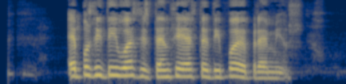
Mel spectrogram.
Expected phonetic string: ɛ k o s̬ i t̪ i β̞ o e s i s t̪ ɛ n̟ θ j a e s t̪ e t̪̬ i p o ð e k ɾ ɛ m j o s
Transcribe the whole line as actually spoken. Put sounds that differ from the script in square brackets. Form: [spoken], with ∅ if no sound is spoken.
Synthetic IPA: ɛ [p] o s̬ i t̪ i β̞ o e s i s t̪ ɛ n̟ θ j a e s t̪ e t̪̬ i p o ð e [p] ɾ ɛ m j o s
